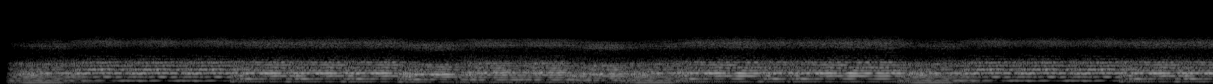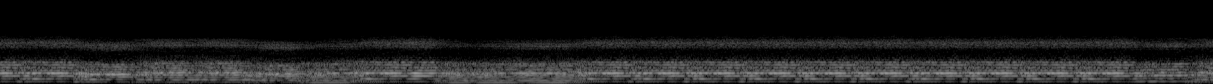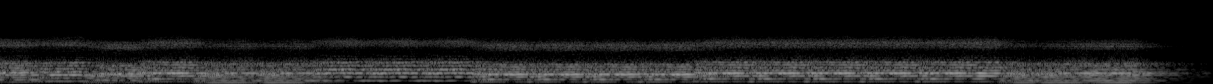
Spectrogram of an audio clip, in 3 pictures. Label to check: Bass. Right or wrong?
Right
